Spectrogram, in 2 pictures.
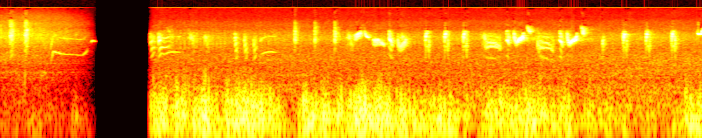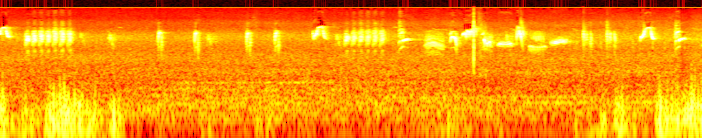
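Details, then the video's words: Blyth's reed warbler pouring out a long varied song of rapid clicks, whistles and buzzy phrases, partly masked by strong low rumbling noise, after a short silent gap near the start. "САДОВАЯ КАМЫШЕВКА НЕ В СИЛАХ ПОМОЛЧАТЬ!"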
